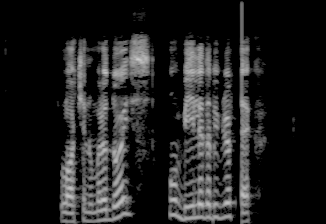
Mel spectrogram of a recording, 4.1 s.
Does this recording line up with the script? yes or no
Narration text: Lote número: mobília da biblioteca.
no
